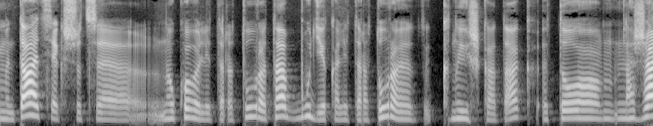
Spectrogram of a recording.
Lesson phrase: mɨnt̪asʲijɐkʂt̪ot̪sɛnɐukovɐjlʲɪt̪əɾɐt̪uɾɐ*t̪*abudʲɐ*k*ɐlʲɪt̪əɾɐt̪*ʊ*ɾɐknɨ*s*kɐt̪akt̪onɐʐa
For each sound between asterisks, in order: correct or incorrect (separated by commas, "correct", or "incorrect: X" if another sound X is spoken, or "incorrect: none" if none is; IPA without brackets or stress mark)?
correct, correct, incorrect: u, incorrect: ʂ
